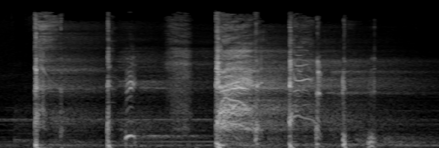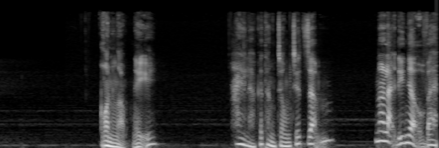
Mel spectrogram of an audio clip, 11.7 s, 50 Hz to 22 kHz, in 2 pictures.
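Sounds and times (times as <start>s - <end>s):
elderly person clearing throat: 0.5s - 2.1s, 2.9s - 5.4s
elderly person coughing heavily: 0.5s - 2.2s, 2.9s - 5.4s
speech: 1.7s - 2.5s, 7.2s - 8.0s, 9.0s - 11.7s.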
